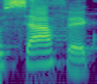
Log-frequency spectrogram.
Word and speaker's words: Sapphic: So, Sapphic, how did you get your name?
